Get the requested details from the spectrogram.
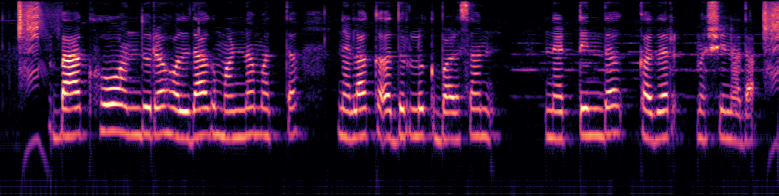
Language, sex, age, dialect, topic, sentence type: Kannada, female, 18-24, Northeastern, agriculture, statement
